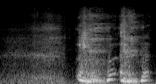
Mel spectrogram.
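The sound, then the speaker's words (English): Two loud coughs in quick succession from a person with a lingering cold, each a harsh burst with a rough, chesty tail, following a moment of quiet background hiss. “apologies for the coughing tonight.”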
